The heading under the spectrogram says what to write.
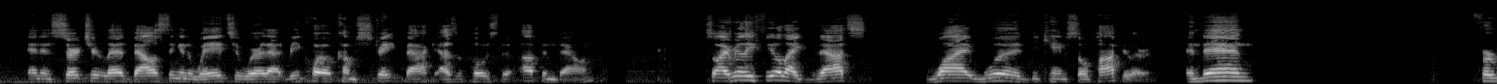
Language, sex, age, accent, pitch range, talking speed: English, male, 30-49, American, 135-180 Hz, 140 wpm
